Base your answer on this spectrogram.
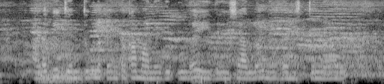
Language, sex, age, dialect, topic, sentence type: Telugu, female, 18-24, Telangana, agriculture, statement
